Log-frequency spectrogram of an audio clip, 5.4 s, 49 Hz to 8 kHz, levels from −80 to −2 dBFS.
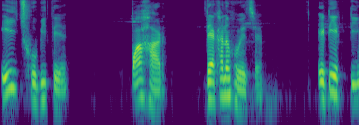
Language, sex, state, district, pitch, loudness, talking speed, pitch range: Bengali, male, West Bengal, Kolkata, 145 Hz, -20 LUFS, 90 wpm, 130-165 Hz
